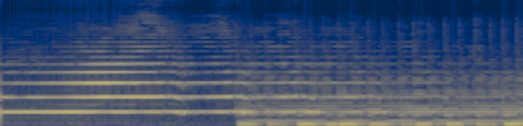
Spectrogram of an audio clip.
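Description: Dance music played loud through a truck-mounted DJ sound system: a long, held, reedy lead note, then about halfway through a heavy, pulsing bass beat comes in under it.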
